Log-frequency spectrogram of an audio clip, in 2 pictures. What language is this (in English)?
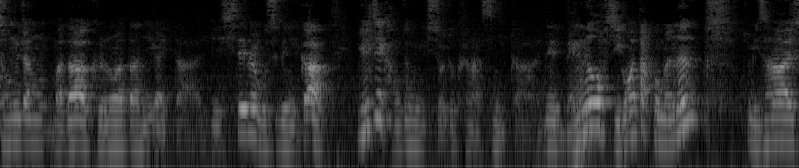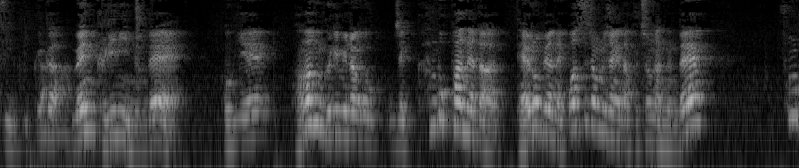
Korean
